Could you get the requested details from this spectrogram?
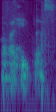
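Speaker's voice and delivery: soft, nervous whisper.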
